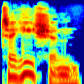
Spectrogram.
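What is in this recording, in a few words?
"tahitian", British English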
